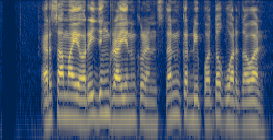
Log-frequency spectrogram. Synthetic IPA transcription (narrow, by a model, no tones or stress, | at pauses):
ʔɛrsamajoɾid͡ʒɨŋbɾajənkɾɛnst̪ɔnkɨrdipɔt̪ɔkuwart̪awan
